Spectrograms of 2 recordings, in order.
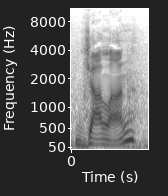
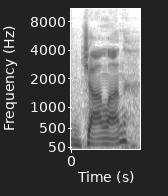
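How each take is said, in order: The two takes are said the same way.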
